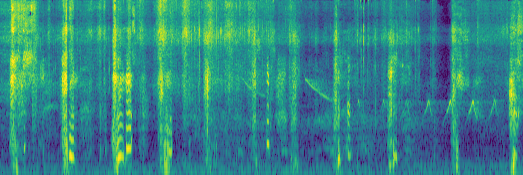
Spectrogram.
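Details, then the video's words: Excited dog hunting moles in backyard dirt, making goose-like honking noises: short, sharp snorting honks about every second, uneven in spacing, with a person talking softly nearby. "Funniest Dog Noises Ever!"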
